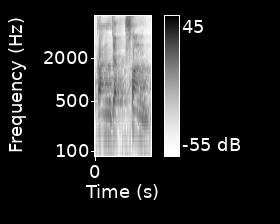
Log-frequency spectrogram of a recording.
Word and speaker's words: कंजंक्शन: सो कुछ बच्चे कंजक लगा देते हैं, कंजक्शन, ऐसा नहीं बोला, कंजंक्शन, कंजंक्शन, इंटरजेक्शन।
